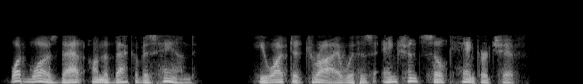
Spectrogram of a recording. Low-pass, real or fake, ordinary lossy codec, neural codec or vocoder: 7.2 kHz; real; AAC, 16 kbps; none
